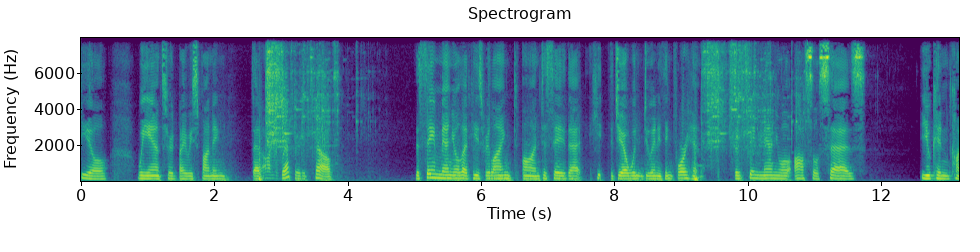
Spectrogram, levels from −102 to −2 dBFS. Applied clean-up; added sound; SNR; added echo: neural mask model RNNoise.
